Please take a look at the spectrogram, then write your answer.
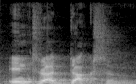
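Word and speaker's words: introduction: तो इसमें यहीं पर स्ट्रेस है, यानी ड में जो अ है उधर ज़्यादा रुकना है हमको, और हमको इसको पढ़ना चाहिए इंट्रोडक्शन। इंट्रोडक्शन, ये दोस्तों इसका शुद्ध उच्चारण है इंट्रोडक्शन, न कि इंट्रोडक्शन, इंट्रोडक्शन।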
